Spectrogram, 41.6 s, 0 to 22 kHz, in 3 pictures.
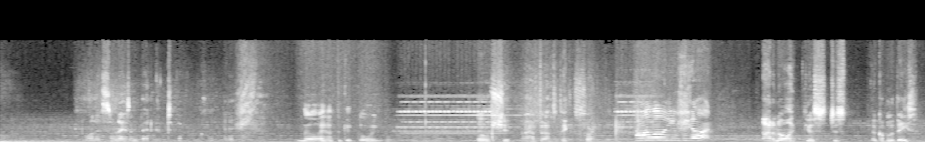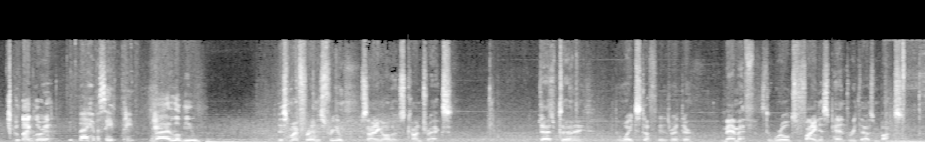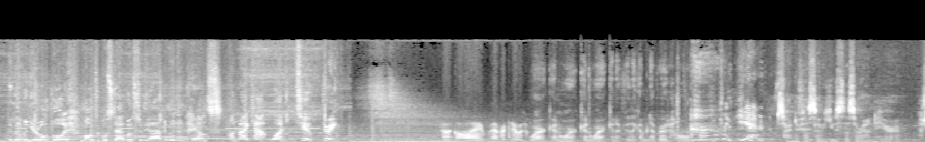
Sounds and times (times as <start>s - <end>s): Music: 0.0s - 41.6s.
